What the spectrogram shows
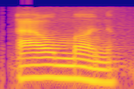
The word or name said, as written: Aomen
